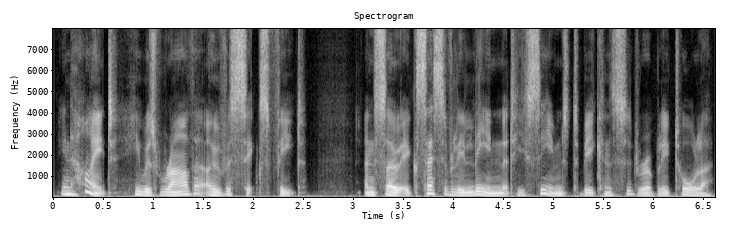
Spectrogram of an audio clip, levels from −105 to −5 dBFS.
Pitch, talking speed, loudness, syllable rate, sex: 120 Hz, 170 wpm, -18 LUFS, 5.3 syllables/s, male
